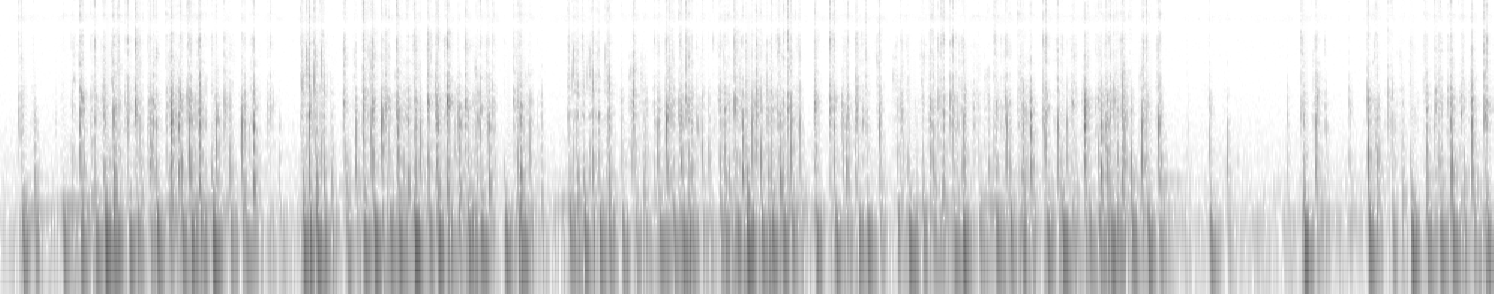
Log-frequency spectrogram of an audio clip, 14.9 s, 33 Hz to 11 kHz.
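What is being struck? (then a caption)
Plastic keycap capacitive keyboard. Dense fingertip typing on a plastic-keycap capacitive (Hanmumu) keyboard fitted with cat keycaps, producing rapid soft, low thocky taps with very little high-end click. The typing runs in steady bursts with brief pauses near the 3, 5 and 12 second marks, each tap dying away almost instantly.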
